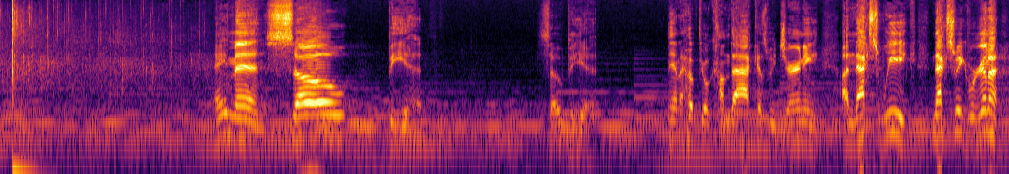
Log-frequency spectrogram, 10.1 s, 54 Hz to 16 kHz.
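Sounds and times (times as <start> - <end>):
crowd clapping after a prayer: 0.0 - 2.2
speech: 2.2 - 4.4, 5.4 - 6.0, 6.7 - 10.0.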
